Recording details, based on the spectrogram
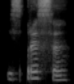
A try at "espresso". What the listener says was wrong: So, but at the end is we normally say espresso, and you're saying espressa. You're saying espressa. small difference, really. It's just sort of it's not quite so obvious at the end. So if I just say it again, espresso.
